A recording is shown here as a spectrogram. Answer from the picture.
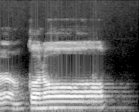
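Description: A man's voice chanting a Quranic phrase in Arabic, the verse's closing words 'tatma'innul qulub' (hearts find rest), in melodic recitation. A short wavering phrase, then one long held note that fades out near the end.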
